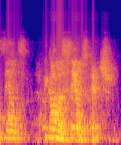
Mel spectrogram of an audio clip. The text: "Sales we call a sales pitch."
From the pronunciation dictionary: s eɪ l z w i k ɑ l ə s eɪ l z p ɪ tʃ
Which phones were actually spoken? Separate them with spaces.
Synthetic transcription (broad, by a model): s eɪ l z w i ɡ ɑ n ə s eɪ l z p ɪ tʃ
